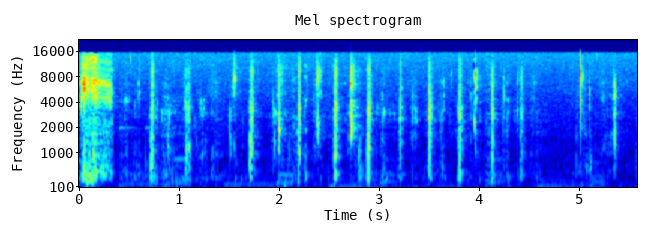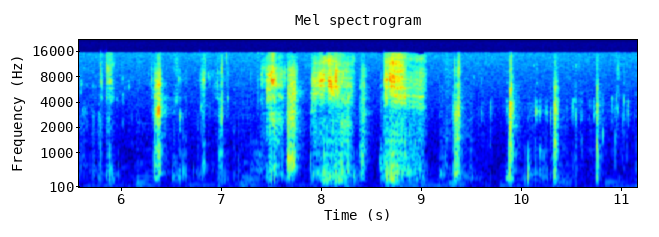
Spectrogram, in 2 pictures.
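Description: Close-miked eating of enoki mushrooms soaked in red chili oil: rapid wet clicks and smacks of chewing, with a few longer slurping sounds, the loudest around eight seconds in.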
